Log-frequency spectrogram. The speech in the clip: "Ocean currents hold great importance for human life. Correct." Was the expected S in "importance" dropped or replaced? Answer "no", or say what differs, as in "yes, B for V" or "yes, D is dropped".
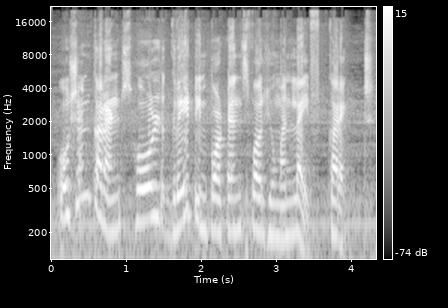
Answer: no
